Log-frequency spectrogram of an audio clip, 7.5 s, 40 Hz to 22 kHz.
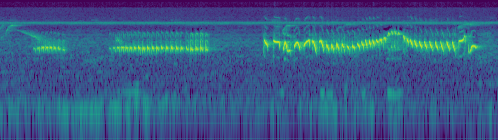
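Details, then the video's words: Sulawesi mountain white-eye played from an MP3 to lure birds to birdlime: two short buzzy trilled notes, a pause, then a long fast run of high warbling loops rising and falling. "Mikat burung pleci gunung Sulawesi"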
